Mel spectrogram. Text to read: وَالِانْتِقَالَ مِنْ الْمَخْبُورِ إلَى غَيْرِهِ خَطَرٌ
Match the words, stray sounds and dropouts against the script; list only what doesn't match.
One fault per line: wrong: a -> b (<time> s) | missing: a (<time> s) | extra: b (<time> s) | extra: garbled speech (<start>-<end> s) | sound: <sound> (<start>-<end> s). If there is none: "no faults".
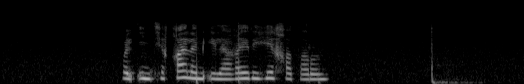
missing: مِنْ الْمَخْبُورِ (2.0 s)
sound: thud (4.3-4.9 s)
